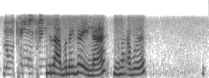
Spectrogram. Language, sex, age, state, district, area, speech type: Bodo, female, 30-45, Assam, Baksa, rural, conversation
